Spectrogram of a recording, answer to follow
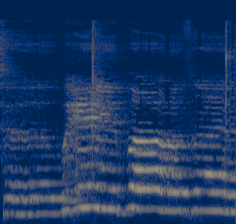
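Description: A woman singing unaccompanied, holding long notes that step up in pitch about half a second in.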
